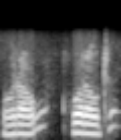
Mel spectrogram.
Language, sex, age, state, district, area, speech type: Bodo, male, 60+, Assam, Chirang, rural, conversation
